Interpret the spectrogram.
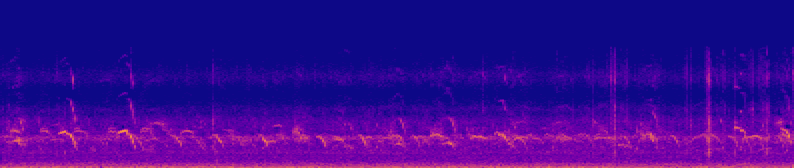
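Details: Chicken chicks, one hatching from its shell, give a dense chorus of short high peeps that slide downward, along with a few soft flapping sounds, set against steady low-pitched humming.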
